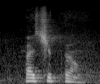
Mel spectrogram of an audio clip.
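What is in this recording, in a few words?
"answer", noun, Mokilese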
